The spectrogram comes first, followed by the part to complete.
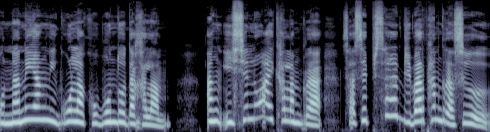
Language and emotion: Bodo, fearful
